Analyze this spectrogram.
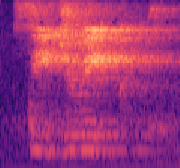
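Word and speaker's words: Sidgwick: सिज्विक। Spelling में डी है, बोलेंगे उसको साइलेंट रखेंगे, सिज्विक एंड पॉवेल।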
